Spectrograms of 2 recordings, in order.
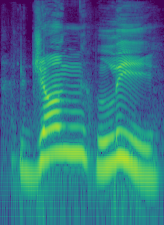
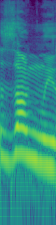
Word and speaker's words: Zhongli: to go with me zhang li yes not zangli like i was saying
